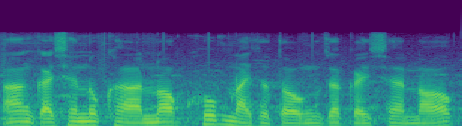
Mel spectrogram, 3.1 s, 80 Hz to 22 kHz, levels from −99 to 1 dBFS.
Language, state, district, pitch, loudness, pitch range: Kokborok, Tripura, Dhalai, 105 Hz, -18 LUFS, 95-115 Hz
